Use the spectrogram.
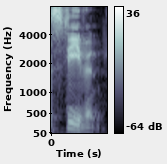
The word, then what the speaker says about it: Stephen: We pronounce it Stephen.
